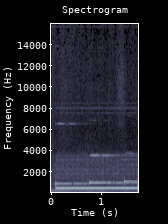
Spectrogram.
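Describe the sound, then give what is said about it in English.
A steady, continuous telephone dial tone hums clearly and alone, held at an even level with no voices, as a call is about to be placed. “could you call her now?”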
